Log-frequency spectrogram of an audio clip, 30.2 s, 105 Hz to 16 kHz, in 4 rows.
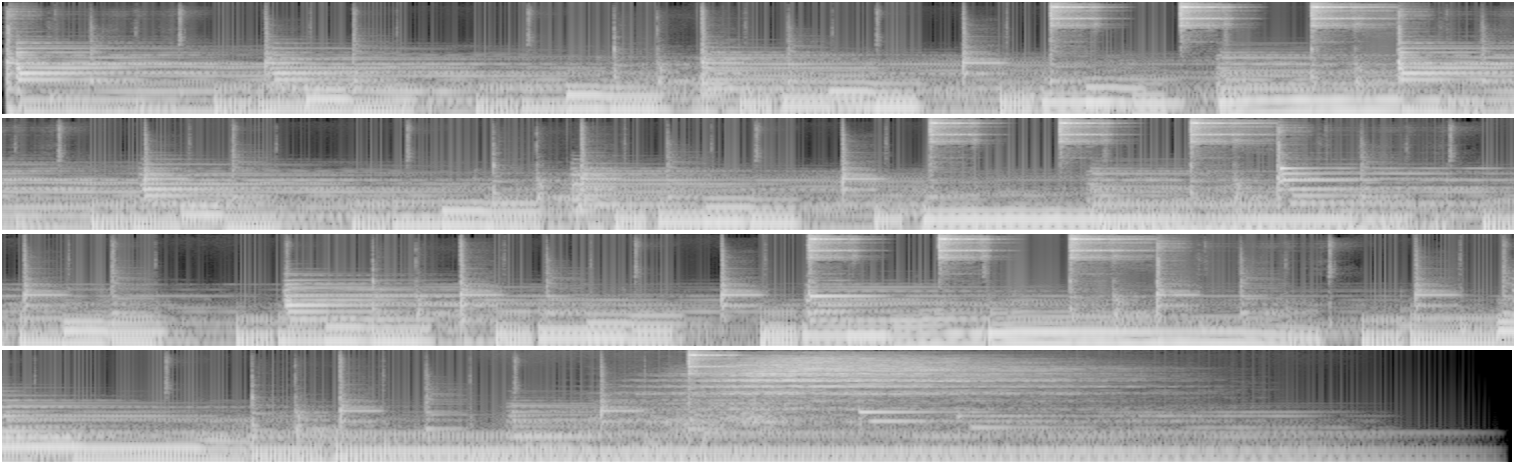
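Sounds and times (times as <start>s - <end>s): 
symmetric diminished half whole bass groove: 0.0s - 29.6s.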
